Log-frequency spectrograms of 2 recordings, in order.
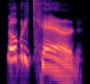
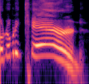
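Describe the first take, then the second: First: Said in the usual way. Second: High, loud emphatic cry; real exasperation, pitch shooting up; exasperated outburst. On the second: Real, not acted. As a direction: punch it out at the top of the voice. Emphatic rant, then repeated lower.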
